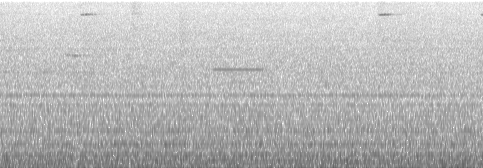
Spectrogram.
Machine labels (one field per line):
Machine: fan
